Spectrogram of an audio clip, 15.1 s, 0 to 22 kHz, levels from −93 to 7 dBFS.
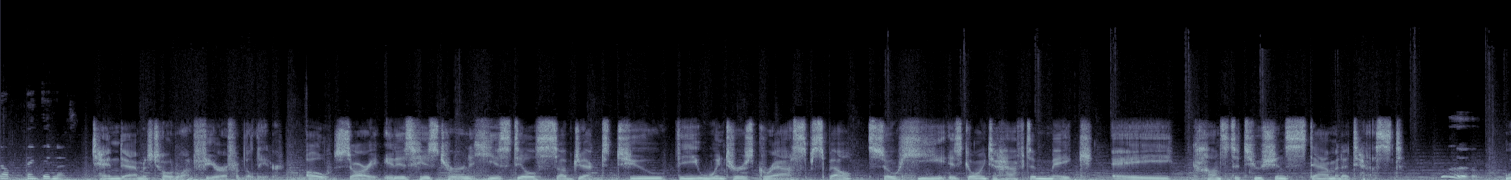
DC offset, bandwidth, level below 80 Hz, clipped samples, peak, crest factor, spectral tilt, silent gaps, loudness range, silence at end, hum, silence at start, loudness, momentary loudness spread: under 0.1%; 8.2 kHz; -40 dBFS; under 0.1%; -14 dBFS; 10 dB; -4 dB/octave; none; 2 LU; 0 s; none; 0 s; -25 LUFS; 6 LU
